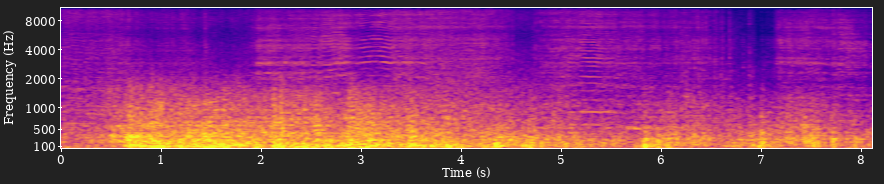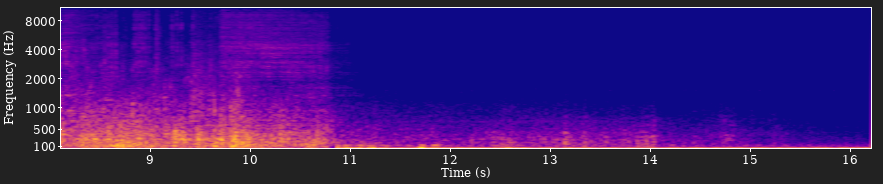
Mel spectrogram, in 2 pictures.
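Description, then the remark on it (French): Loud, rough crashes of storm waves breaking against the hull of a pirate ship in bad weather with a heavy swell for about eleven seconds, a continuous roaring surge, then cutting abruptly to a steady low droning hum. “Il y a les vagues qui viennent s'écraser sur la coque, il y a de la houle, mauvais temps.”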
